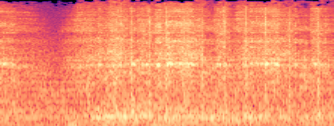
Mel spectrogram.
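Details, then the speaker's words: Chevy Epica right front wheel spun by hand gives faint, uneven clicks over a dull rumble; owner suspects worn wheel bearings, not confirmed. "all the right front sorry and kind of hear like bearings clicking around in there"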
